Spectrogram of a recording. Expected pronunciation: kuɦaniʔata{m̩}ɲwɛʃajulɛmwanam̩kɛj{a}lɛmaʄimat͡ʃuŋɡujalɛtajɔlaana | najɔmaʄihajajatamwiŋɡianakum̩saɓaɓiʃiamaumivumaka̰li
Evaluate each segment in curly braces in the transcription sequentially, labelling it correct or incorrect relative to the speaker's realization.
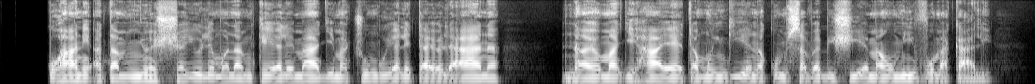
correct, correct

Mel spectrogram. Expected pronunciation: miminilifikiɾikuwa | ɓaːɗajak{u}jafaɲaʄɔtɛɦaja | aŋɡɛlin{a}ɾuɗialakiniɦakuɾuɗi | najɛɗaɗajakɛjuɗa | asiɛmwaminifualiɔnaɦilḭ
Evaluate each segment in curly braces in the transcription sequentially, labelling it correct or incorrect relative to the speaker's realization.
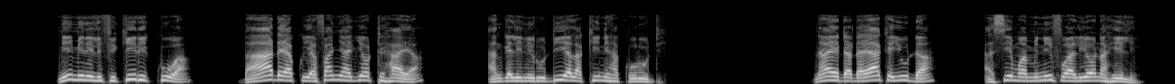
correct, incorrect

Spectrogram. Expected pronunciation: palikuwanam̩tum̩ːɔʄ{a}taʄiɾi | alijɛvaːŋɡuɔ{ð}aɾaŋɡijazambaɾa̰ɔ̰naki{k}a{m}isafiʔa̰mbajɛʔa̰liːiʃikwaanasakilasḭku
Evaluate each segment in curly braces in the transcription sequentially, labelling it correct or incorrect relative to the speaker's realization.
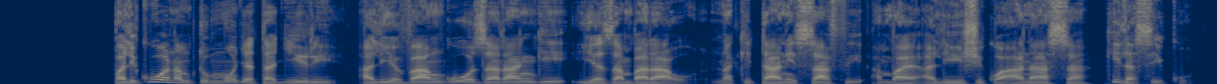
correct, incorrect, incorrect, incorrect

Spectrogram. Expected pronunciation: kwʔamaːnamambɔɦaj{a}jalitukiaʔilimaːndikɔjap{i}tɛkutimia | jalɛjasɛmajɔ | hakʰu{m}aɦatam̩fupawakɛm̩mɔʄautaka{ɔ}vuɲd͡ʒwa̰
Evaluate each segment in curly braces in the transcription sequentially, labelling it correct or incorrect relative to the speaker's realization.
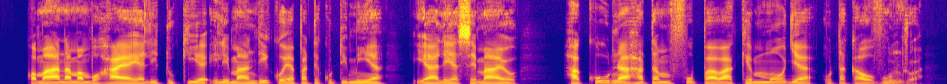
correct, incorrect, incorrect, correct

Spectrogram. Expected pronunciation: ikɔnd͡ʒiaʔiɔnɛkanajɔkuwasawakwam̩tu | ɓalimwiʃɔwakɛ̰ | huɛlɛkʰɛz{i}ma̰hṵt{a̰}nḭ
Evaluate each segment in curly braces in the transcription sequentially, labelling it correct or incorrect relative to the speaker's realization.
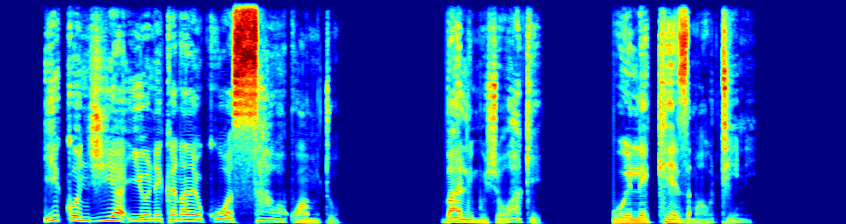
incorrect, incorrect

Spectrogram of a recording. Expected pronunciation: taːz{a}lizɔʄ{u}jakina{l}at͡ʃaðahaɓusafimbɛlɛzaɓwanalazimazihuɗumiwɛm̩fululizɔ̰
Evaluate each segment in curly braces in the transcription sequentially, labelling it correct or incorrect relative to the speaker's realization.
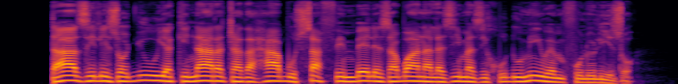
incorrect, incorrect, incorrect

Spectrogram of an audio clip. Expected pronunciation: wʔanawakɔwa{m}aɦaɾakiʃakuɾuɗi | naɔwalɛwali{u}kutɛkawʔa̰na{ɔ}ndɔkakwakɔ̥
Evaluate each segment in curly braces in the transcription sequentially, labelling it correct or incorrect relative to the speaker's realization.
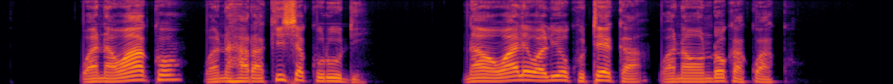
incorrect, incorrect, correct

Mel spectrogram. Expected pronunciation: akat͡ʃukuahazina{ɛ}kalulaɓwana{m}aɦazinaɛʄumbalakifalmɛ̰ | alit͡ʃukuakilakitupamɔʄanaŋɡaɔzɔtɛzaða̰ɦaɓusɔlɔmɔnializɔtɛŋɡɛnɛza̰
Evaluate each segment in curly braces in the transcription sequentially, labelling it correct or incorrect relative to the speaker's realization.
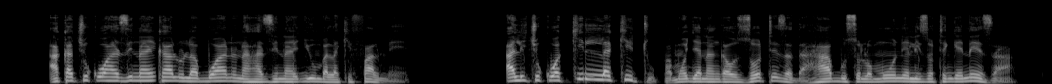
correct, incorrect

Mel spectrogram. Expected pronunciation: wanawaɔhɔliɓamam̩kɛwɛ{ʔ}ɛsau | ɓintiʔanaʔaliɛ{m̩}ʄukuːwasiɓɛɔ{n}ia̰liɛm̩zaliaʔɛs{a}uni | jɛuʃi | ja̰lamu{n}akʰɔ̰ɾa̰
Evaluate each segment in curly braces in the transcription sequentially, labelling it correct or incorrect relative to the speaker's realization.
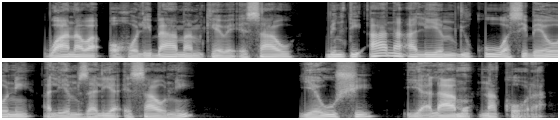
correct, correct, correct, correct, correct

